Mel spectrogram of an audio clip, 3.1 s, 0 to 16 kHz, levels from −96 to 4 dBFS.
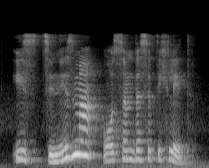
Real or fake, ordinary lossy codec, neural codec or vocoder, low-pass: real; none; none; 7.2 kHz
